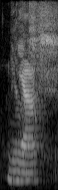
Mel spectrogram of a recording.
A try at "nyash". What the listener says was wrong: It is not nyash. It is. Please, ladies and gentlemen, you don't stress the NY. It's not a droid. It's just nyash.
